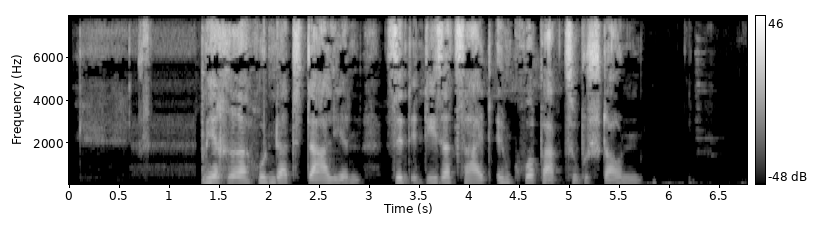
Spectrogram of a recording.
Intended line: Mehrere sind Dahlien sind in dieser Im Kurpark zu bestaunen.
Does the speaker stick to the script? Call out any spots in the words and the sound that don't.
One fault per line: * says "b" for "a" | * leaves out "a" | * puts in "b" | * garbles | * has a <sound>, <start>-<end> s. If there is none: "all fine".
* has a laugh, 0.7-0.8 s
* says "hundert" for "sind"
* puts in "Zeit"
